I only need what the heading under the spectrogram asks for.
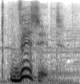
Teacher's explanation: Visit has got two syllables, but again, the stress is on the first part of the word, not the last part.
